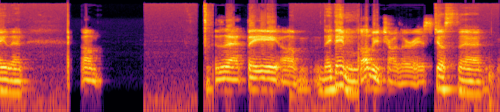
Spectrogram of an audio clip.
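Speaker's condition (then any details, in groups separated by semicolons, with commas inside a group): No condition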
